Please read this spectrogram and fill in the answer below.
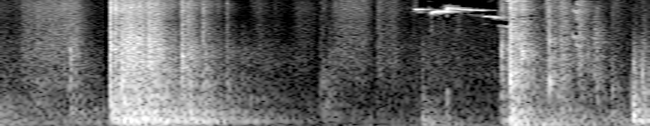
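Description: The metal landing door of an old ZUD elevator is worked by hand. There is a loud clunk about a second in as the door is opened, a short high squeak near three seconds, then a cluster of bangs and rattles as the doors shut.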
